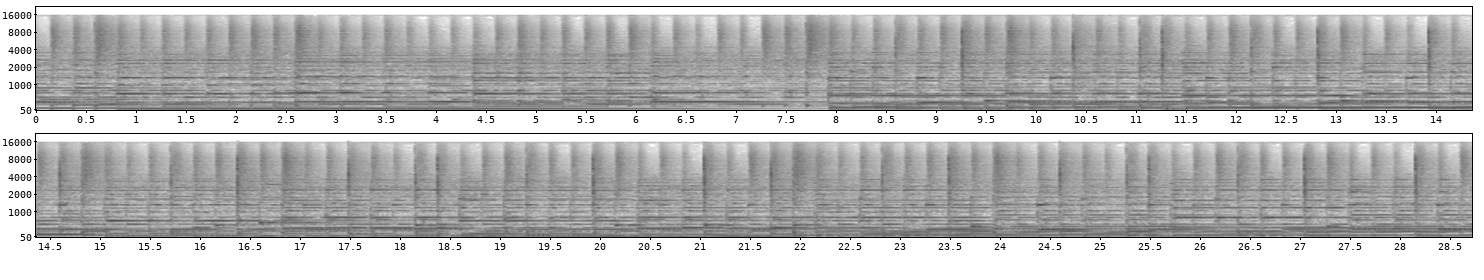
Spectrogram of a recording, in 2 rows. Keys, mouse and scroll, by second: 5.2 alt+middle click, 7.4 Tab, 7.8-9.8 right drag, 11.0 ctrl+z, 11.4-12.1 drag, 12.6-13.9 right drag, 13.9 click, 14.6-16.3 drag, 16.5 alt+middle click, 18.0 click, 19.1-20.8 drag, 21.9 click, 22.4 click, 23.4 click, 24.0 click, 24.2 alt+middle drag, 25.4 click, 26.7 click, 28.4-28.7 drag.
